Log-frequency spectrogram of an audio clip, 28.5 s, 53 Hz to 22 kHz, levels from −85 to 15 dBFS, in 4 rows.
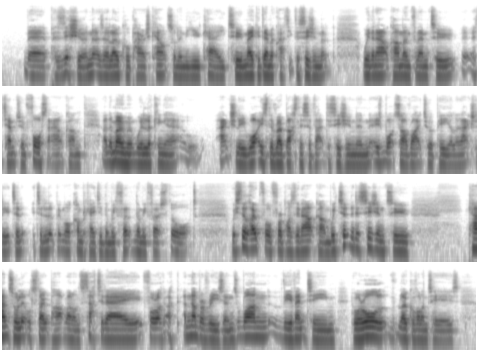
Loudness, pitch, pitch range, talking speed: -22 LUFS, 120 Hz, 115-125 Hz, 210 wpm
